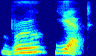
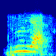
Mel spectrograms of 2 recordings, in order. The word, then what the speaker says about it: Brouillette: It's pronounced Brouillette. Brouillette. Okay. Think want you to know this. Yes. Think of beer and yet to come.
